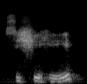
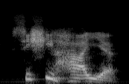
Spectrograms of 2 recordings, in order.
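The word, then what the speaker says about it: Sechehaye: Os editores têm aí os nomes para vocês, Charles Ball e Albert Sichiré. Algumas pessoas chamam de Sichiraya. Vocês podem ouvir até mesmo outra pronúncia.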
